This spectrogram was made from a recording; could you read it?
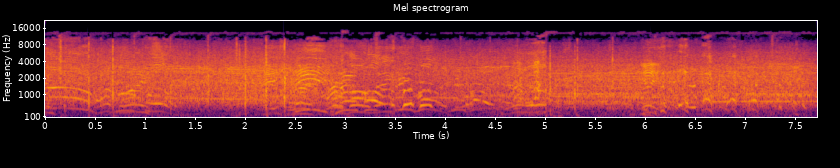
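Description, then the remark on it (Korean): A stadium crowd of over 41,000 gives a standing ovation after Pujols's historic hit during a game against the Mariners, with play halted and teammates on the field, in a dense, continuous wash of clapping and cheering, while a voice talks over it the whole time. “4만 1000명이 넘는 관중 대부분이 경기 내내 상대팀 메리너스를 응원하고 있었지만 이 순간만큼은 상당수가 기립박수로 축하에 동참했고요.”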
